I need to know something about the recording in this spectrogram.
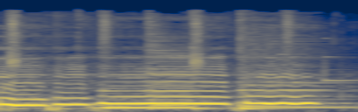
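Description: Wordless humming of a slow melody over soft backing music, the outro of a romantic Hindi song.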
